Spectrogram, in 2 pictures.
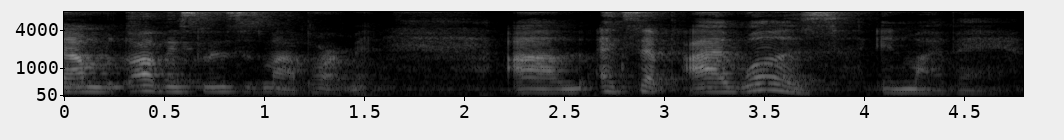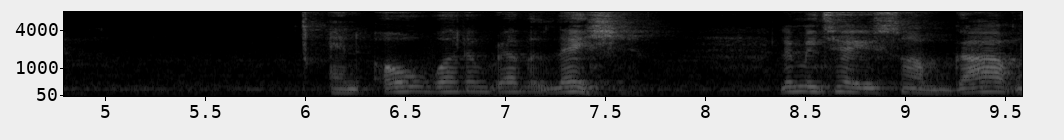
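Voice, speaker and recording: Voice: mid-range voice, echoey room, a little hiss or hum. A faith vlogger giving a casual, earnest spoken testimony, rambling and emotional, recorded at home in an apartment.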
